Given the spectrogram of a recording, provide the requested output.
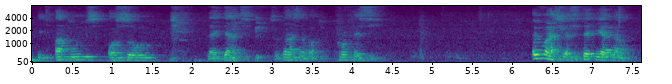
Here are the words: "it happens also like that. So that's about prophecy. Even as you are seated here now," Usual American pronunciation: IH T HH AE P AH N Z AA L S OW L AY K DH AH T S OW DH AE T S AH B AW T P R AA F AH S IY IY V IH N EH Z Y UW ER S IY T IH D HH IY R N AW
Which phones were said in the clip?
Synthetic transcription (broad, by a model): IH T HH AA P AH N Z AA L S OW L AY K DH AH T S OW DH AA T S AH B AW T P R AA F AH S IY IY W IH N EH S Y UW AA S IY T IH D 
